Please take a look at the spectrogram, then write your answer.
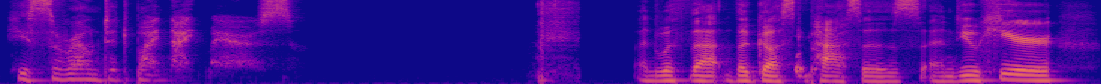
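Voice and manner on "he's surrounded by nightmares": soft, hushed whisper, barely audible. Narrating, the storyteller voices a third echoing voice: soft whisper. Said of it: "a third whispers softly".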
